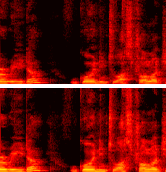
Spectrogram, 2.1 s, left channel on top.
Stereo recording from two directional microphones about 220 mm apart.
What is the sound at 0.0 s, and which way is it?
Speech, 45° right (ahead or behind).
